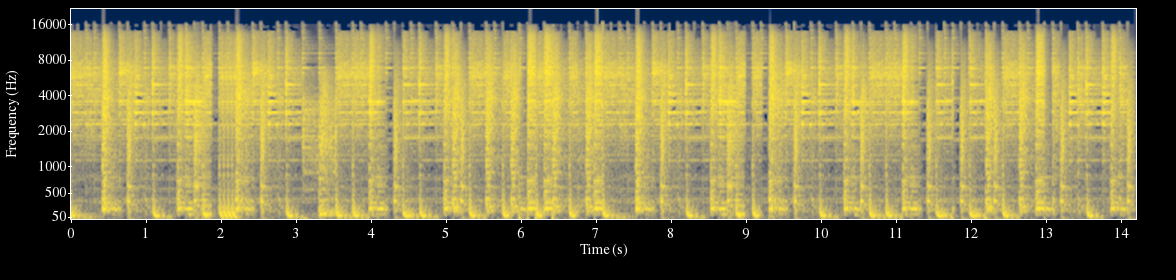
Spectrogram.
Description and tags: sustaining-pt2
drum-loop rework (slices) with vst slicex combination (fl studio) + a snare. loop final is editing with soundforge 7 for ...
loops, loop, jungle, breakbeat, break, snare, drum, drumloop, breakbeats, drums, beat, beats, drum-loop, drumbeats, breaks, drumbeat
